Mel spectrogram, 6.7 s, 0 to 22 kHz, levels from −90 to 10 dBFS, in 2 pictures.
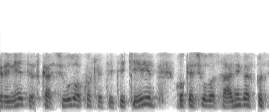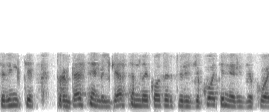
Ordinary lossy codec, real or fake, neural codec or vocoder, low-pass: AAC, 16 kbps; fake; vocoder, 44.1 kHz, 128 mel bands every 512 samples, BigVGAN v2; 7.2 kHz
